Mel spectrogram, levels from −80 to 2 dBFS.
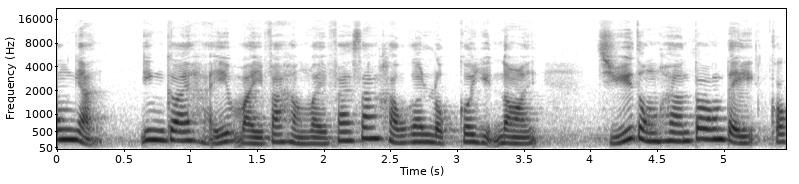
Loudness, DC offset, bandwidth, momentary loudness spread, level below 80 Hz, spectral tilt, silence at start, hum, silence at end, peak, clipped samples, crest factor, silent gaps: -15 LUFS; under 0.1%; 12 kHz; 5 LU; -68 dBFS; -7 dB/octave; 0 s; none; 0 s; 0 dBFS; under 0.1%; 14 dB; none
